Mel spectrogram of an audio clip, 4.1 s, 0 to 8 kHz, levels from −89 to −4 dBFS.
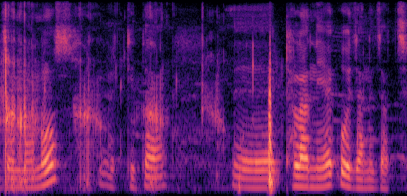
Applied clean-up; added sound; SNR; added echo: none; Chewing, mastication; 4 dB; none.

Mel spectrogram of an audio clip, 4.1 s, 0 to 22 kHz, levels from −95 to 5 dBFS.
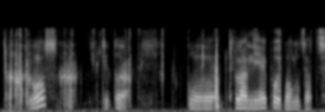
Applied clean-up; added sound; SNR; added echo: neural diffusion model UNIVERSE++.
